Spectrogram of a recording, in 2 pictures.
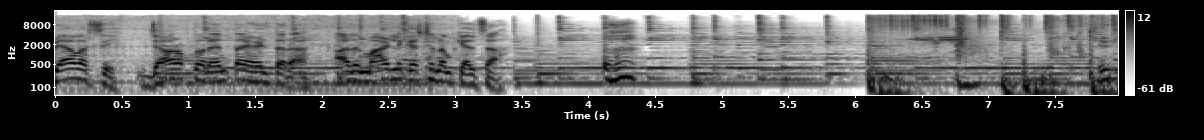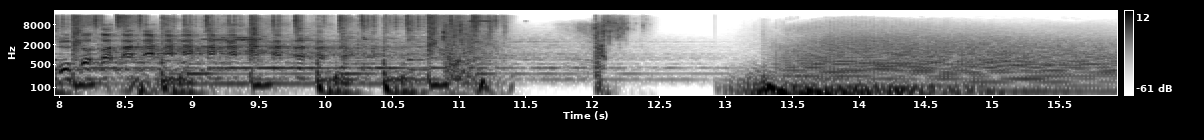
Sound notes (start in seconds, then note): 7.8 intense laughing; 10.8 gun shot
